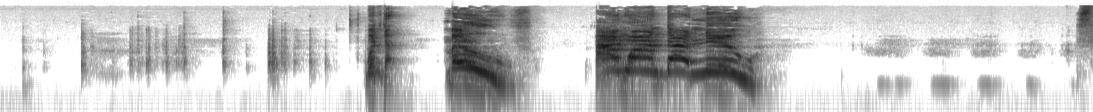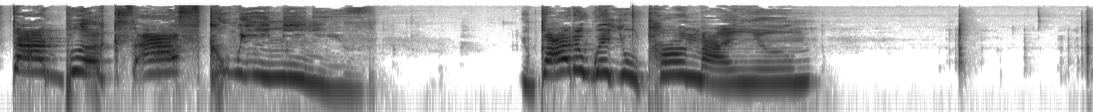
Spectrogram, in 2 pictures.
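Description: Small plastic toy figures tap and click against a plastic board.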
